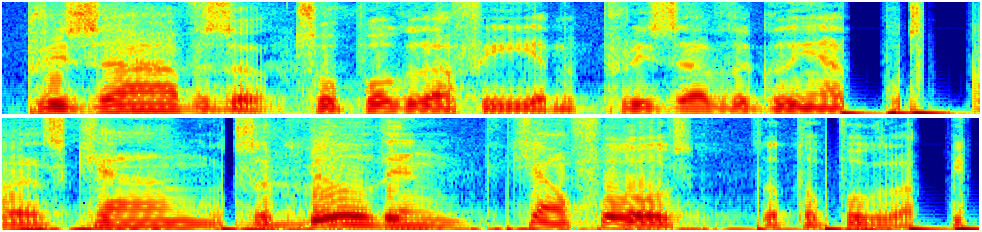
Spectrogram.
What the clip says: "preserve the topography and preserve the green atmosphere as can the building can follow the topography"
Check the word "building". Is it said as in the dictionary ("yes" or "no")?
yes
